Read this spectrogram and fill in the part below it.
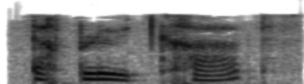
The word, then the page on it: d'r Blüetkrabs: Alsatian; Bas-Rhin; Reichshoffen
